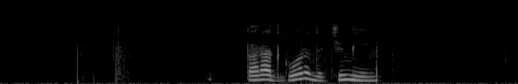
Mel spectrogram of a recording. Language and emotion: Russian, neutral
